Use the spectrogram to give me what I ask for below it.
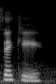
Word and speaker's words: Vicky: And then other people on the other line are like, oh, Nikki, or oh, Becky, or anything else that has the same sound at the end. And it's just like, oh, no, it's Vicky. Like, it's like Victoria.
